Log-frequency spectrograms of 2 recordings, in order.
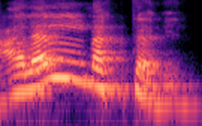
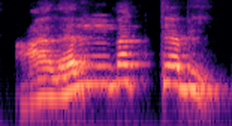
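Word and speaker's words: عَلَى المَكْتَبِ: আলাল মাকতাবি, আলাল মাকতাবি। তো এটা যেহেতু হরুফুন কাবারিয়া, মুন লেটার, এই জন্য লামটা, আলের লামটা উচ্চারণ হচ্ছে, তাই না?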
